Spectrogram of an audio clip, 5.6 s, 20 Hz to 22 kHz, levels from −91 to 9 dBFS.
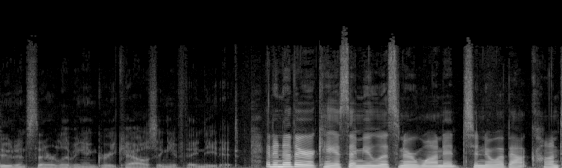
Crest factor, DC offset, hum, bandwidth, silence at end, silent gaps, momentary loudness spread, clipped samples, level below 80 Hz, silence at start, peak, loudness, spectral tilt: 18 dB; under 0.1%; none; 16.5 kHz; 0 s; none; 23 LU; under 0.1%; -52 dBFS; 0 s; -4 dBFS; -21 LUFS; -6.5 dB/octave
